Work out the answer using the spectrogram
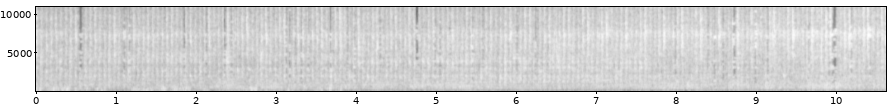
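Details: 1968 Chrysler 300 with a 440 V8 and a replacement used carburetor, after a loose spark plug wire was reconnected. It idles with a loud, busy exhaust note and no clear missing beat. It runs better now on all 8 cylinders: normal idle.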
